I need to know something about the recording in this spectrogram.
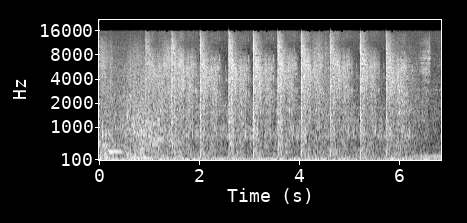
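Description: A pistol fires repeated shots.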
